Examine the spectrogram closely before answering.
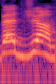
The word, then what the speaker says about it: Bedjum: Pronounced Bedjum like gum, but with a J.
